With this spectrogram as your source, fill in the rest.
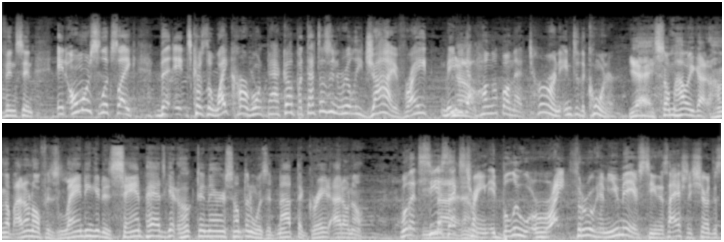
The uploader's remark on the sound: LIVE from FreightWaves' Intermodal Summit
